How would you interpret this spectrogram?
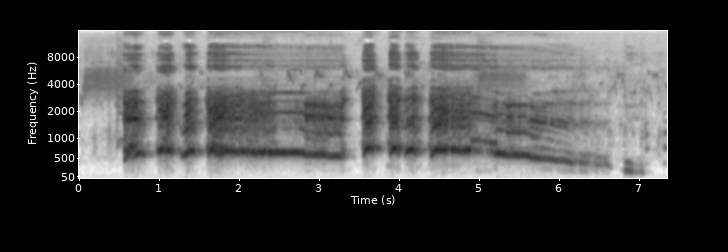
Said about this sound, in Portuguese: Na cena 1, um, amanhece. E Pai Galo acorda sua filha.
